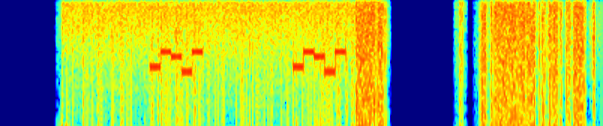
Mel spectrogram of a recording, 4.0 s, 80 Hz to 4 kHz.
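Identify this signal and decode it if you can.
Five-tone selective call (ZVEI), heard as quick runs of five tones, tones of about 70 ms. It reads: 25415 25415
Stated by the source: ZVEI five-tone selective call received on an SDR.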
